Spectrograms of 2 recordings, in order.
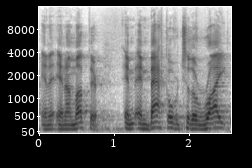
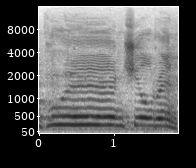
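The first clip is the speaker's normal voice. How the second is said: put-on grandpa's slow-motion movie cry to the kids; slow-motion call; 7 semitones higher, much slower than usual. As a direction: stretch it like a film reunion. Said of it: "I go".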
